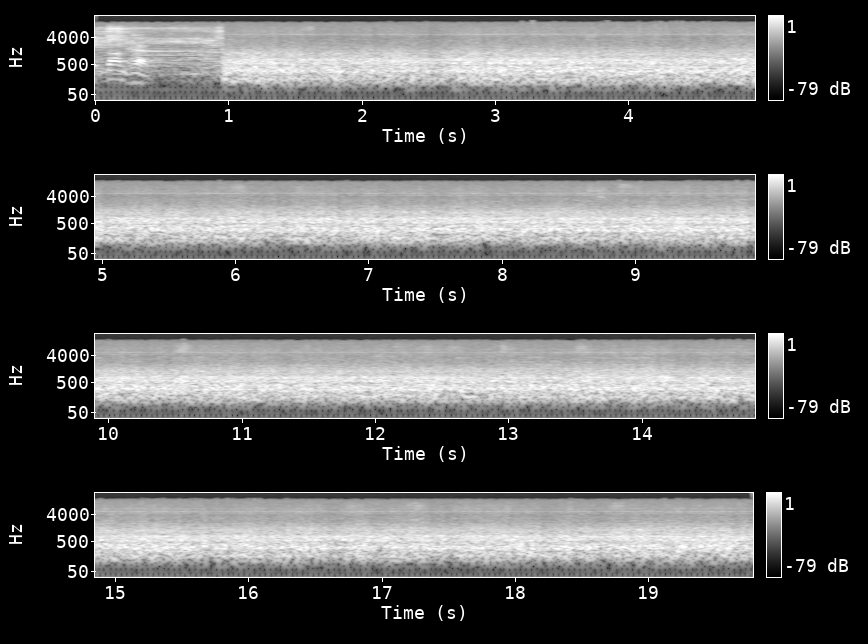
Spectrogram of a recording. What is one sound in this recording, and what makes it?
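Jet engines drone inside an airliner cabin in flight.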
